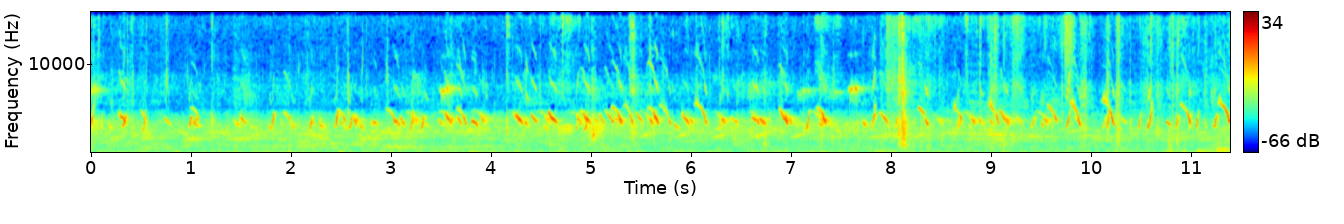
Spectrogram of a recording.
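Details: Desi (country) chicken chicks chirping: a dense, continuous chorus of short, high, downward-sliding peeps from many chicks, overlapping nonstop over a steady low hum.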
